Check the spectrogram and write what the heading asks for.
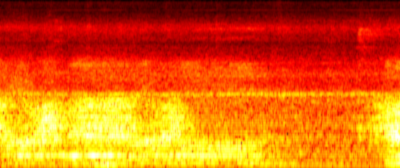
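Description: Large massed choir of students singing together over a sound system, holding a long low note under the blended voices. The singing dies down in the second half and swells back up right at the end.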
